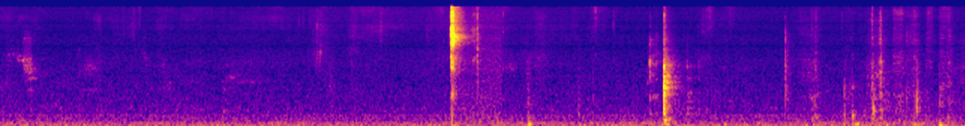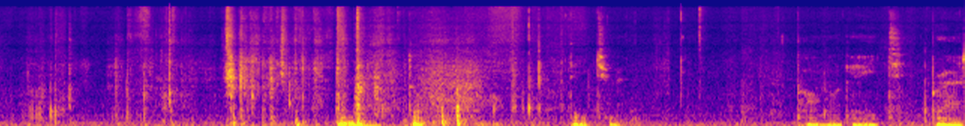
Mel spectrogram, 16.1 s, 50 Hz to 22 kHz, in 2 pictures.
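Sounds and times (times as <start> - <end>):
paper rustling: 6.7 - 12.8.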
